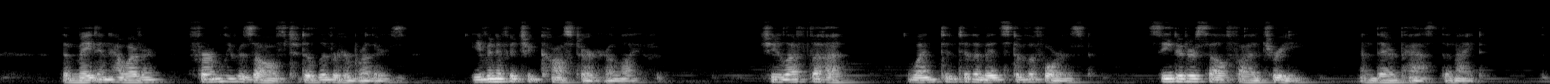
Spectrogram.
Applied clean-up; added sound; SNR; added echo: none; none; none; reverberation time 0.3 s.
